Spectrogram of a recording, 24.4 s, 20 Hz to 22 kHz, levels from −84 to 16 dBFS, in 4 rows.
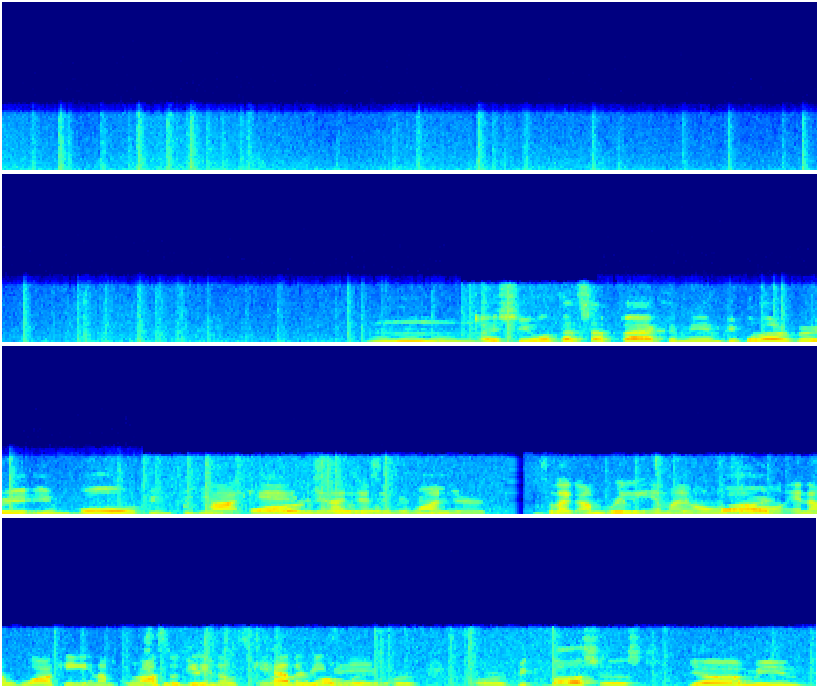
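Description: From 13.71 to 14.02 s a faint delayed copy of the speech, about 25 dB down and trailing by roughly 133 ms, sits under the talker. This is echo leak, likely from a far-end echo canceller passing residual loudspeaker pickup back. It returns briefly at 14.42–14.46 s and again from 14.82 to 15.66 s, now louder at about 15 dB below the speech.

Overlapping the first echo, from 13.98 to 14.17 s the speech dips by roughly 10 dB. This is likely speech suppressed in double talk: with both ends active, the canceller attenuates the near talker along with the echo.

From 16.03 to 16.19 s the room background is swapped for 160 ms of smooth, featureless comfort noise, about 6 dB quieter, likely as Opus DTX fills a pause with synthetic noise instead of the real ambience.

Double-talk suppression recurs at 17.1–17.68 s, with the speech pulled down by about 15 dB. From 18.03 to 21.27 s it is heavier, with dips of up to about 25 dB adding up to around two seconds of affected speech.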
